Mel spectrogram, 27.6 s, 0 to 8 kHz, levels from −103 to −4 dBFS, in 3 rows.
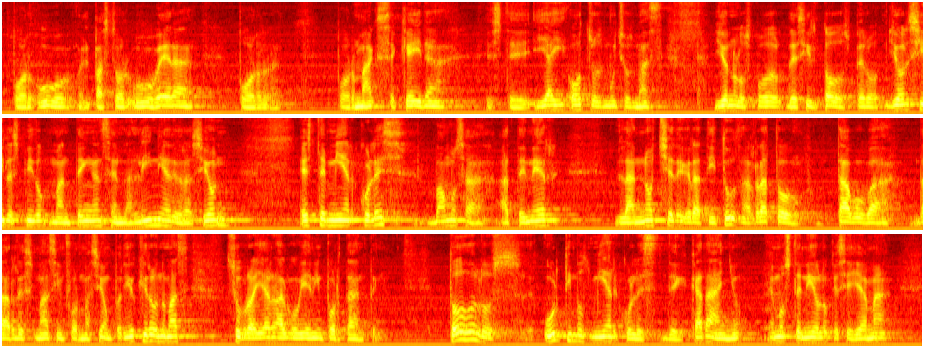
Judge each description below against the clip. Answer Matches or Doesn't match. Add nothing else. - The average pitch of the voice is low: Matches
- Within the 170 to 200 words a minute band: Doesn't match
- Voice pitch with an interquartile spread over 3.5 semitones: Matches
